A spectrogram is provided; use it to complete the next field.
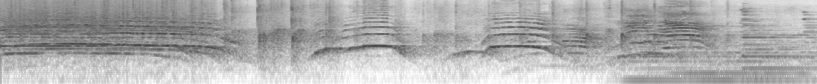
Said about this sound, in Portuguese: Agora sim, salva de palmas no nosso palco Ciano, pode aplaudir!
